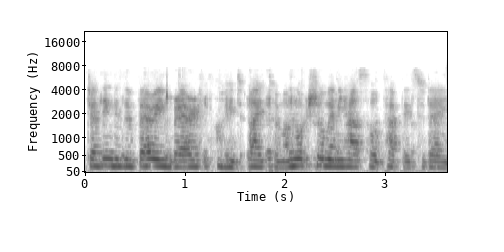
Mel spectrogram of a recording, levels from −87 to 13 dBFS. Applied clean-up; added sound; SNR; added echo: neural separator model SepFormer DNS4.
